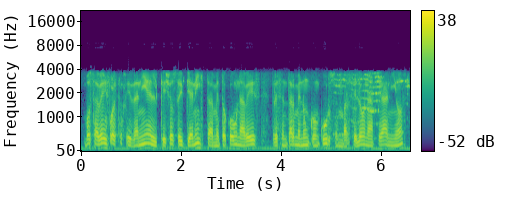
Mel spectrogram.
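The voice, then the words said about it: Argentine pampeano accent. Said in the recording (Spanish): “yo fui con mi acento de peguajó ... nunca pierdas tu acento pampeano”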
